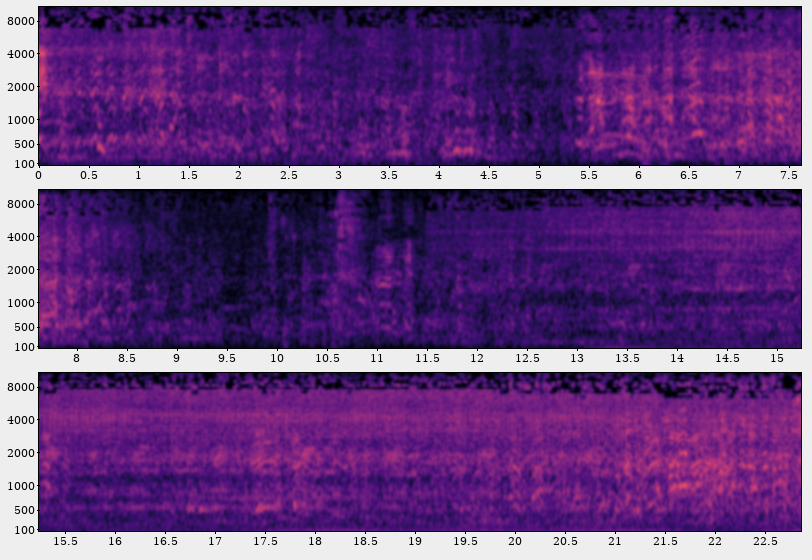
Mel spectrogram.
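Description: A crowd of people chatters and murmurs in a busy room.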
